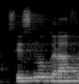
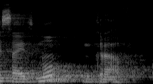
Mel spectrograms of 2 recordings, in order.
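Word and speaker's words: seismograph: सिस्मोग्राफ इसका pronunciation नहीं होता है, इसका प्रोनाउंसिएशन होता है साइज्मोग्राफ।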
